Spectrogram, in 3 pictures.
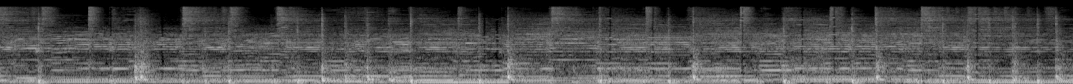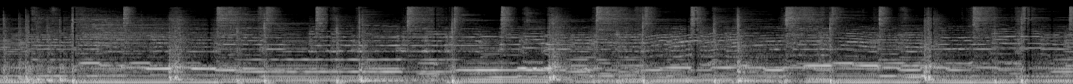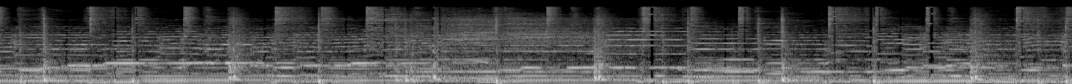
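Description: A live band playing an instrumental passage with acoustic and electric guitars, bass guitar and a drum kit over a steady beat. A wavering lead melody runs on top, most prominent in the middle of the passage.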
